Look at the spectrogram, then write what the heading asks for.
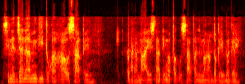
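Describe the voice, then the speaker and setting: An actor with a Filipino accent playing a gentle, self-sacrificing young man in a radio drama. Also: fairly low pitch, steady tone, fairly quick. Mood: reassuring, wistful. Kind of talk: Tagalog radio drama acting. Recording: faint background noise.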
